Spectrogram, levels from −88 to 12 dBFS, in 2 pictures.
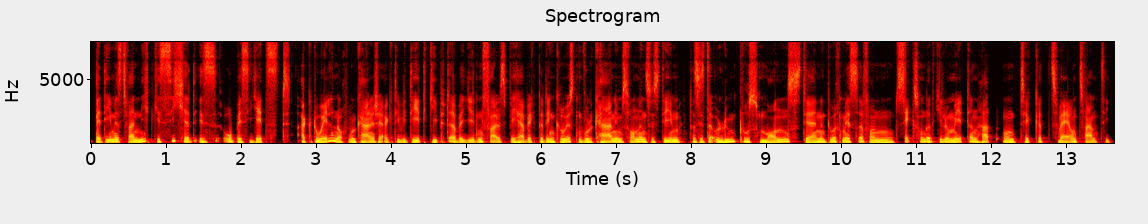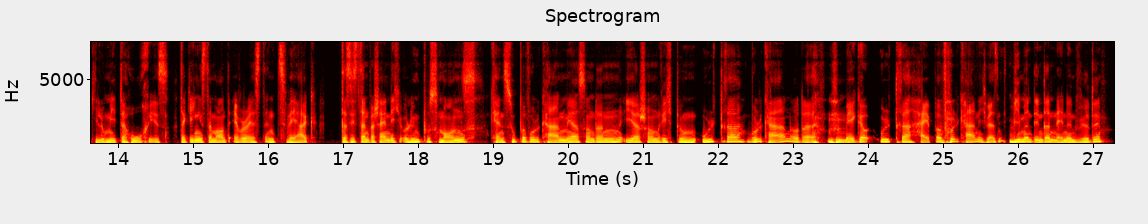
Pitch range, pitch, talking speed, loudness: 125-145 Hz, 135 Hz, 165 wpm, -20 LUFS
